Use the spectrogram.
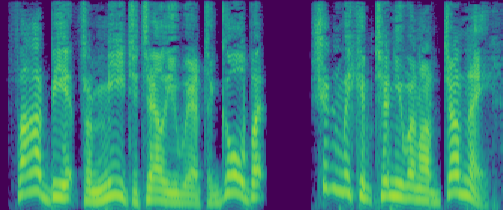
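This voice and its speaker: A witty old Scottish storyteller, a learned talking head from a fantasy video game. His delivery swings widely in pitch, wry and wordy with old-fashioned turns of phrase. The sound is close and dry. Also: very animated, fairly quick, fairly bright tone, no room sound, exaggerated voice. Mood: wry, companionable. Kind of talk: video game character dialogue, storytelling and battle callouts.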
